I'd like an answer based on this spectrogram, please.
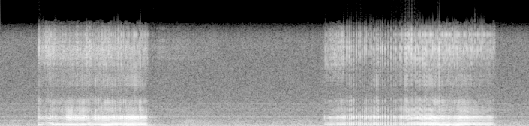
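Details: Pepe, a pet Boston Terrier, snores while asleep at home with tongue out and eyes open. Two long, rasping snores, each lasting about two seconds, are separated by a quiet breath in a small indoor room.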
